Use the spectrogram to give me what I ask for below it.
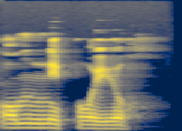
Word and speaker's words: Omnipollo: Eller Omnipojo, för er som bryr er. – Varför tittar du på Hagge? – Ja, det, de själva vill ju att man ska uttala det som pollo. – Polo. – Det, det spanska ordet för kyckling.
